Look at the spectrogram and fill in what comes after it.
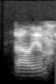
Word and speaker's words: Allium: I have a bunch of, I didn't even know how to pronounce it, Allium? – Allium, yep.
